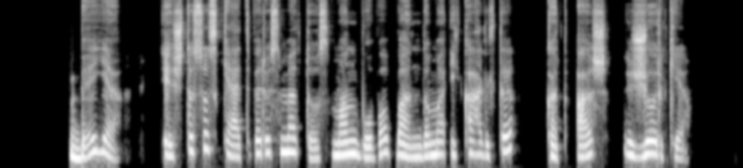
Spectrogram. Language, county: Lithuanian, Kaunas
